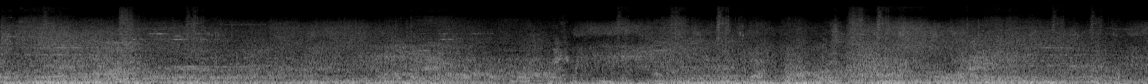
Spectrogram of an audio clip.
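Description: Magic spells crackle and boom in a busy fight.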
